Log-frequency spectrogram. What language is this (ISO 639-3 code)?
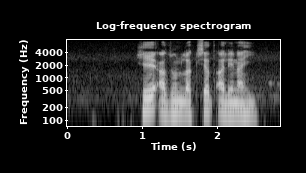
mar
